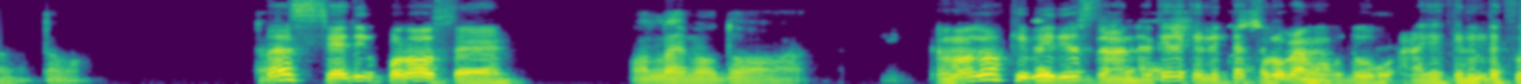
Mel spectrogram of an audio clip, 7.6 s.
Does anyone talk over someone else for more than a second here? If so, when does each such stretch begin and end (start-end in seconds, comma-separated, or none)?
5.2-6.7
